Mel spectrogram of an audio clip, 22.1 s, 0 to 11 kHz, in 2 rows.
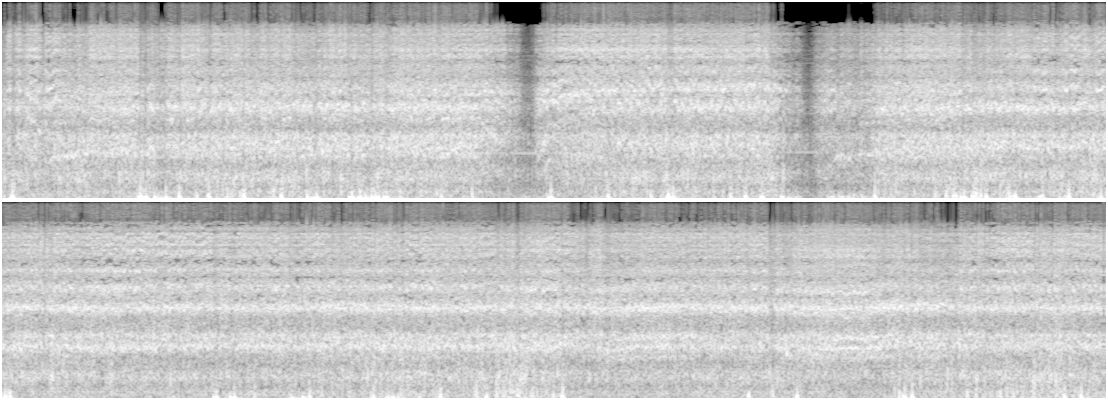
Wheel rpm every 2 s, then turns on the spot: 210, 200, 150, 190, 160, 230, 230, 230, 230, 230, 230.
none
